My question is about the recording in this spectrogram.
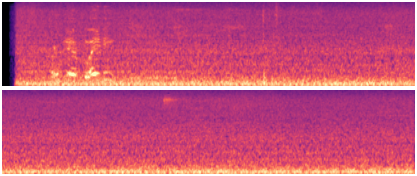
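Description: Steady low hum of a car's engine and road noise heard from inside the cabin, with one short spoken word about a second in.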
